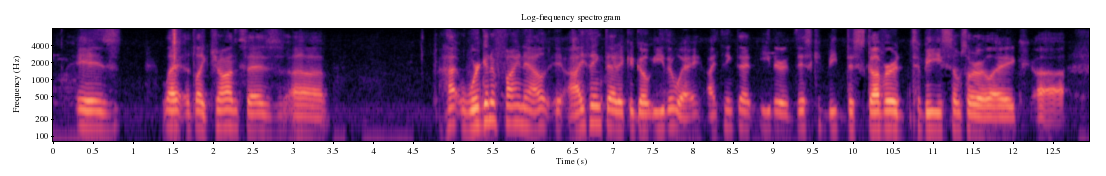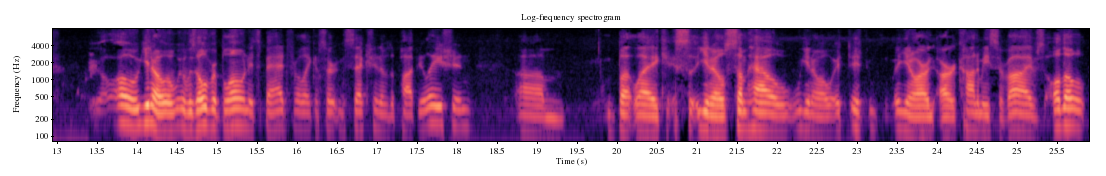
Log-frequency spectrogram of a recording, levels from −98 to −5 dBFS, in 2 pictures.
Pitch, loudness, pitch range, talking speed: 135 Hz, -31 LUFS, 120-145 Hz, 155 wpm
